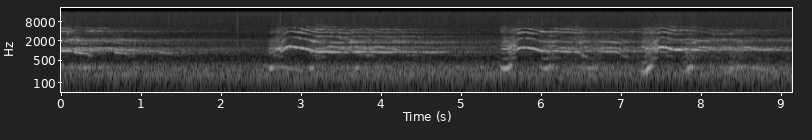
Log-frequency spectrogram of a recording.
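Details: Humpback whale song recorded underwater, from the Capitol Records ST-620 album: long sustained tonal moans with rich harmonics, punctuated by three sharp upswept cries that arch and fall, over a steady low hiss.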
